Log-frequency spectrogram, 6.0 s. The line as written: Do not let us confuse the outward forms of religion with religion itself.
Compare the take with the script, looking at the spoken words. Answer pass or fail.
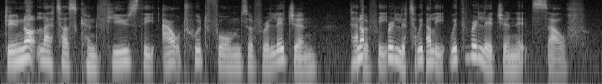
fail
